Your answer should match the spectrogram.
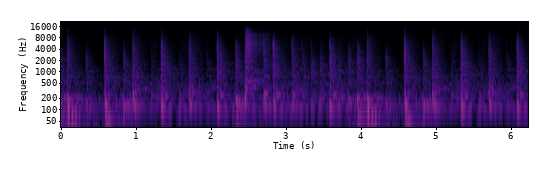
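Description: Background music: a steady drum-kit beat over a bass line.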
